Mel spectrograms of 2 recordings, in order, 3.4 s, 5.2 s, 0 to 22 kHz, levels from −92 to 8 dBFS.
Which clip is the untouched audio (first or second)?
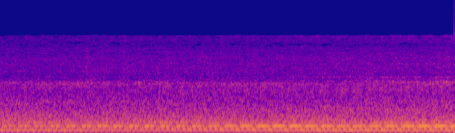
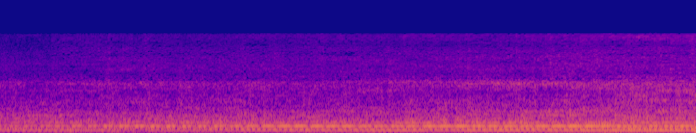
first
